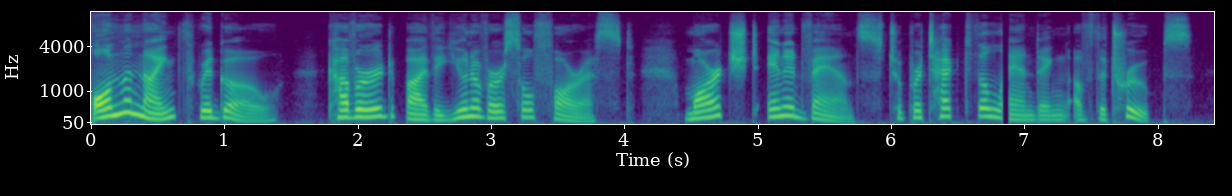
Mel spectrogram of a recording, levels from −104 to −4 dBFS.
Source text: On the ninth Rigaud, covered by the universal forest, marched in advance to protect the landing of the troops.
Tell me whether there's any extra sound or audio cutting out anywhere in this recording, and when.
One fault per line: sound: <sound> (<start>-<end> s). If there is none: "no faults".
sound: dropout (6.8-6.9 s)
